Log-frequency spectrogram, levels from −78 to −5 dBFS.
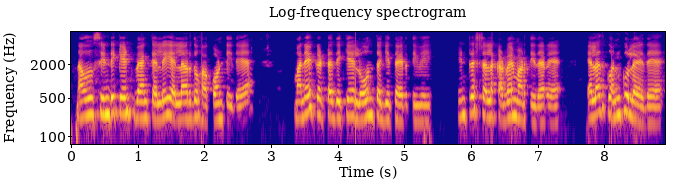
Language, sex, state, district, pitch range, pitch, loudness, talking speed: Kannada, female, Karnataka, Shimoga, 190-245 Hz, 220 Hz, -14 LUFS, 135 wpm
